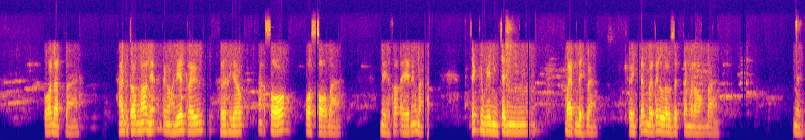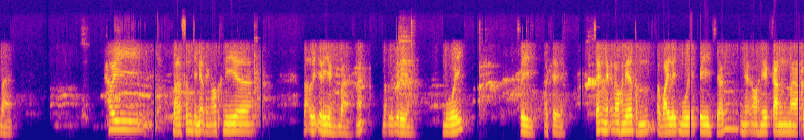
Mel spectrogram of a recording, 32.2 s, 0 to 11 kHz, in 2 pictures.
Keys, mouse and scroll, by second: 0.7 click, 3.2 click, 7.1 click, 8.7 click, 12.5 click, 13.0 click, 14.0 click, 14.5 click, 14.9 click, 15.2 click, 15.6 click, 16.8 click, 22.7 1, 25.5 2, 29.6 click, 31.9-32.1 drag.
